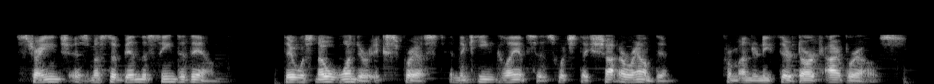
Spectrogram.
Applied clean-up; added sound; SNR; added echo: neural mask model DeepFilterNet 3.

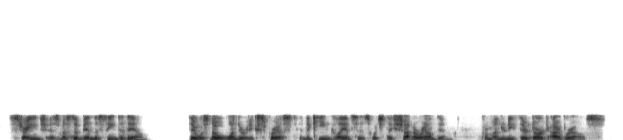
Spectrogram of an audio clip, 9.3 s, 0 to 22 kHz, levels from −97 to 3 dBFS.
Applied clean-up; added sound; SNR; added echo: neural mask model Resemble Enhance denoiser.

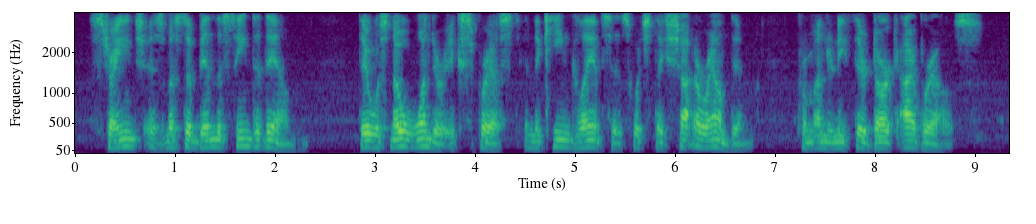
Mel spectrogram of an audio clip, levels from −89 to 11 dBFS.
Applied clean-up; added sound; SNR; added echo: none; none; none; none.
